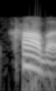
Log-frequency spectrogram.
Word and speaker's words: Chava: It's actually Jewish. And the CH is pronounced like you've got pneumonia. Yes. Chava.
